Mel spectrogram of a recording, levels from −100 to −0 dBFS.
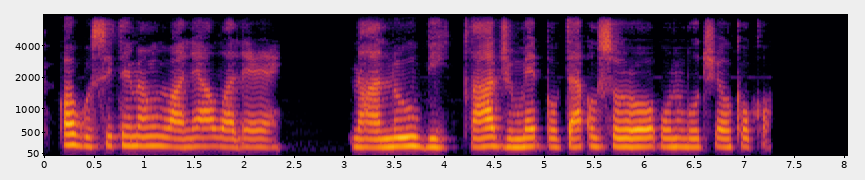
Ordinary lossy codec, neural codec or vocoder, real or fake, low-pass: none; codec, 16 kHz, 0.5 kbps, FunCodec, trained on LibriTTS, 25 frames a second; fake; none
